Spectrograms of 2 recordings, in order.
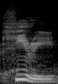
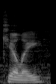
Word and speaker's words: Kiri: Well, Tempest Mask, the name for the blame protagonist is Kiri, not Killy. You are using the Japanese pronunciation, and L's and R's are the same Kiri. in that language. It's Kiri.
